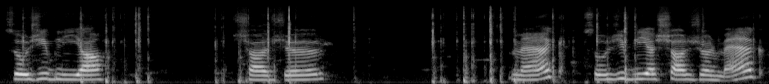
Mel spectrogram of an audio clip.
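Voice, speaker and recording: Young woman, Moroccan accent, live-stream language teacher, chatty, slow repetition, somewhat high voice. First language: Moroccan Arabic. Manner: chatty, repeats phrases slowly for learners.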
